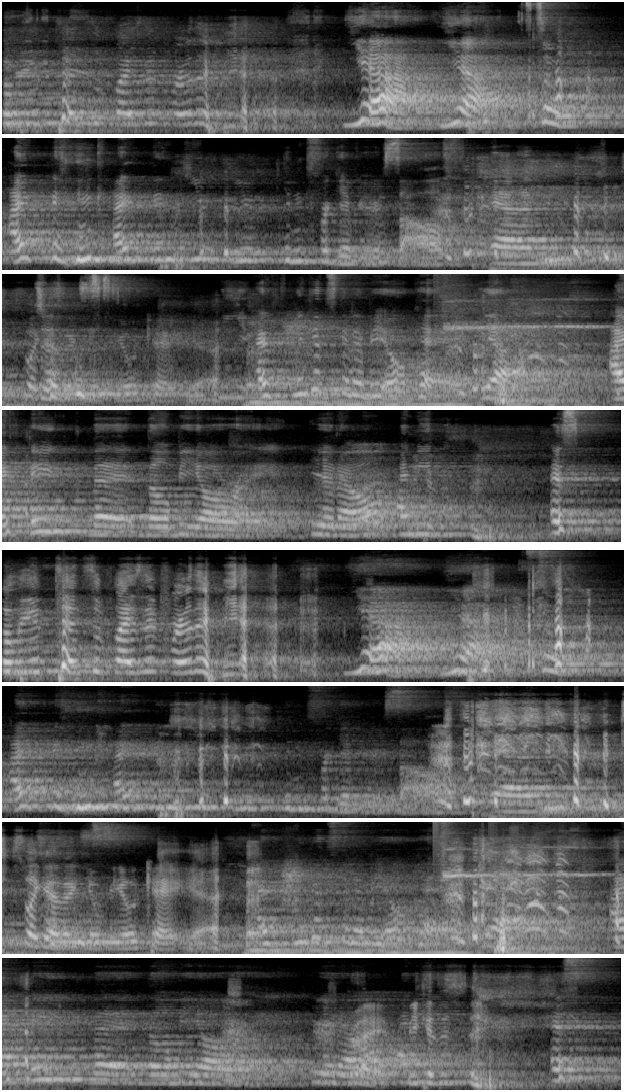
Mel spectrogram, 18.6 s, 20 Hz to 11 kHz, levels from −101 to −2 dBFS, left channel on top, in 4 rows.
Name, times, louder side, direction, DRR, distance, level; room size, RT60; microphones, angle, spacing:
voice 1, 0.0-2.4 3.4-3.5 4.0-4.3 5.8-6.6 7.9-11.3 12.6-13.8 15.6-15.8 16.3-18.1, right 8 dB, 85° right, 15 dB, 0.3 m, -34 dB
voice 2, 2.6-3.7 4.0-4.3 4.7-8.0 8.3-8.8 9.6-10.0 11.0-13.3 13.9-17.2 18.1-18.3, left 3 dB, 65° left, 6 dB, 0.6 m, -33 dB
sound 1, 8.3-10.0 10.3-13.7, right 2 dB, 50° right, 0.8 m, -41 dB
12.5 x 4.5 x 7.3 m, 2.6 s
head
